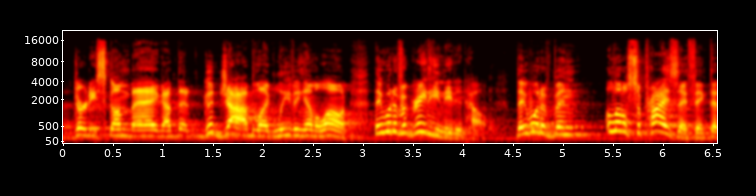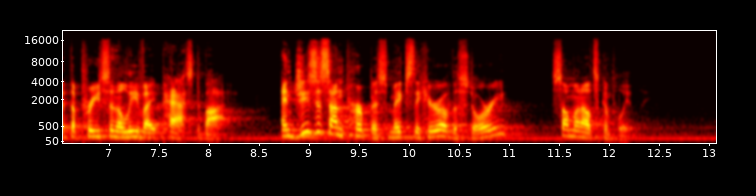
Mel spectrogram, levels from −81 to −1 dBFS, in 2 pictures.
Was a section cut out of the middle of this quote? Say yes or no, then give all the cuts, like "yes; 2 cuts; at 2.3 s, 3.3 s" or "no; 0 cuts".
yes; 1 cut; at 8.6 s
